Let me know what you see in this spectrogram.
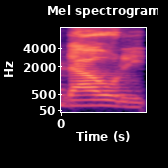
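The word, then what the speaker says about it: dowry: চায় যৌত চায় উচ্চারণটা হবে ডাউরি ডরি মানে হচ্ছে যৌতুক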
